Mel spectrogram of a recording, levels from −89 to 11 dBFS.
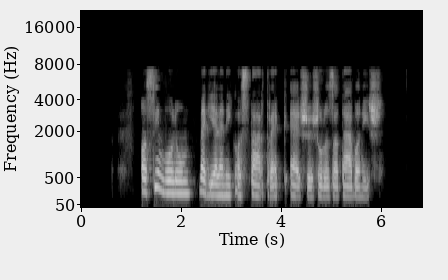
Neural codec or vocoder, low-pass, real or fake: none; 7.2 kHz; real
